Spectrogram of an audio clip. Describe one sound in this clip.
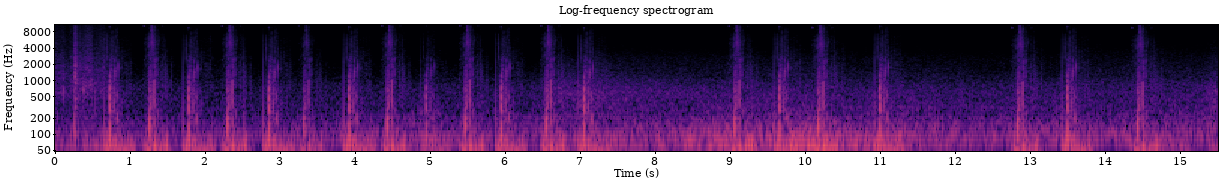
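Footsteps thud steadily on stone and sand.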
